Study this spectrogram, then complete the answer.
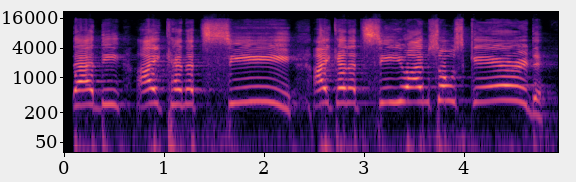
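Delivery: high, loud, slow panicked cry building to a shout; a blinded little girl screaming for her daddy; terrified child. Acted. Girl in the smoke cries to her father, terrified shout. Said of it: "She could not see anything".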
